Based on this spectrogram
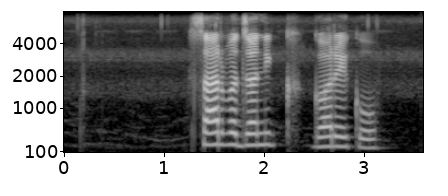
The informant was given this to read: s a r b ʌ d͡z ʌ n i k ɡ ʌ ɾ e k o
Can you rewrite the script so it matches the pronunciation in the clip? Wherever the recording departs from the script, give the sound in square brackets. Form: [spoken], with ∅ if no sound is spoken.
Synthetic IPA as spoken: s a r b ʌ d͡z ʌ n i k ɡ ʌ ɾ e k o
